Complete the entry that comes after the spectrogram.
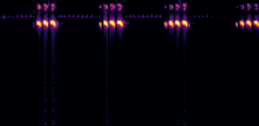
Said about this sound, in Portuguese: Vamos, vamos ver aí se, se o grilo vai cantar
